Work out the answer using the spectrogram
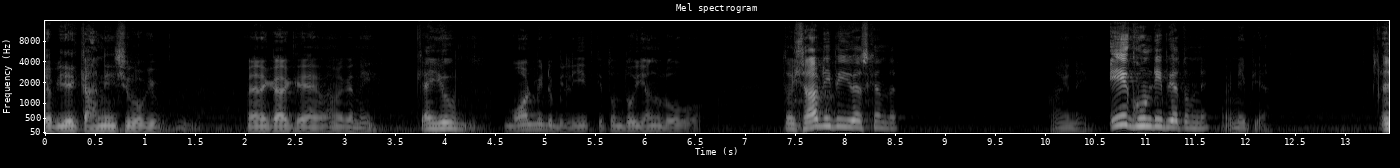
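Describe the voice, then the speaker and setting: Brief: male interview guest, mid-pitched voice, lively storyteller who voices an angry interrogator loud and his own replies hushed. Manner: drops to a hushed, low voice when quoting himself.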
